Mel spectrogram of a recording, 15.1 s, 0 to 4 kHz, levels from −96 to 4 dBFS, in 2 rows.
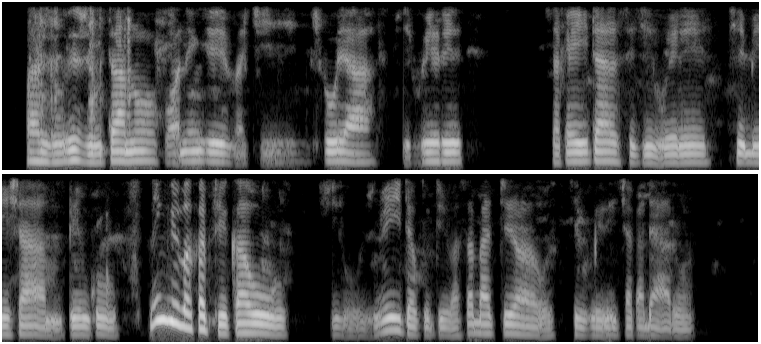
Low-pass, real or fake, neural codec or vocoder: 3.6 kHz; fake; vocoder, 44.1 kHz, 80 mel bands, Vocos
